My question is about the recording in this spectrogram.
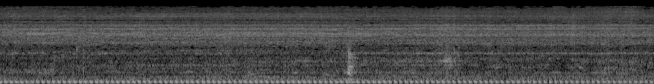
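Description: A 7¼-inch gauge miniature steam locomotive standing in steam, giving a steady hiss of escaping steam over a low steady drone.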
